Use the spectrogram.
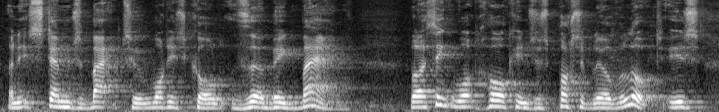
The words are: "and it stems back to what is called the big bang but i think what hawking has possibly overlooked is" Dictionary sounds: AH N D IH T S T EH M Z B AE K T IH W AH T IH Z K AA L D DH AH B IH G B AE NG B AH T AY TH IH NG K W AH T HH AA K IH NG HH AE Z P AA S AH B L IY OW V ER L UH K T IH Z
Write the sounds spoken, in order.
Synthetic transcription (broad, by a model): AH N IH T S T EH M Z B AE K T IH W AH T IH Z K AA L D DH AH B IH G B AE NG B AH T AY TH IH NG K W AH T HH AA K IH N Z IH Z P AA S AH B L IY OW V ER L UH K T IH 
